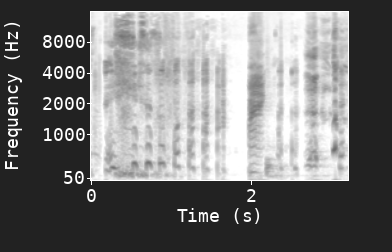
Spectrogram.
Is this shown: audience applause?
no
